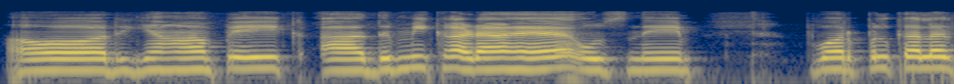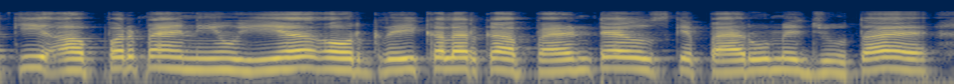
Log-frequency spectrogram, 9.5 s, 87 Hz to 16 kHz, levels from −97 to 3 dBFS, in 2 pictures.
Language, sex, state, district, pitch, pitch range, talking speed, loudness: Hindi, female, Uttar Pradesh, Lalitpur, 215 Hz, 205-230 Hz, 165 wpm, -16 LUFS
